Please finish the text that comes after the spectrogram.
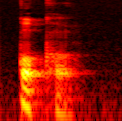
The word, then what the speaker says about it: কক্ষ: একইভাবে পক্ষ ভক্ষণ কক্ষ কখনো যেন শব্দটির উচ্চারণ কক্ষ না হয় কক্ষ আর দটি ওকারের মত উচ্চারিত হবে কক্ষ মসরিন অথবা মসরিন দুটি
